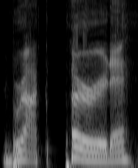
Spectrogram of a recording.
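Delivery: slow, drawn-out quote with the name stretched; mocking, deliberate imitation; Cam Newton. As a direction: stretch it out, leaning hard on the name. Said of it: "the way he says Brock Purdy".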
